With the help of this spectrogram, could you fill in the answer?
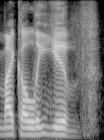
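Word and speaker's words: Mykolaiv: areas here first yeah as mother sake says michael leave is pronounced micah leave yeah michael leave i i know it's a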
